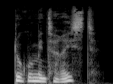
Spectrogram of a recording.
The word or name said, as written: dokumentarist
